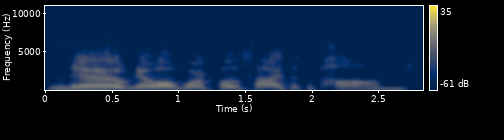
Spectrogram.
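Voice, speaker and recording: A woman's voice: medium pitch, lively intonation, takes it slowly, no room sound. Woman as flamboyant male theater type, put-on British accent, grand and emphatic, close dry sound, slightly dull recording. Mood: grand, self-dramatizing. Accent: affected British. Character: flamboyant theatrical man friend, affecting a British accent, dramatic. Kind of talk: theatrical monologue, acted dialogue.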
